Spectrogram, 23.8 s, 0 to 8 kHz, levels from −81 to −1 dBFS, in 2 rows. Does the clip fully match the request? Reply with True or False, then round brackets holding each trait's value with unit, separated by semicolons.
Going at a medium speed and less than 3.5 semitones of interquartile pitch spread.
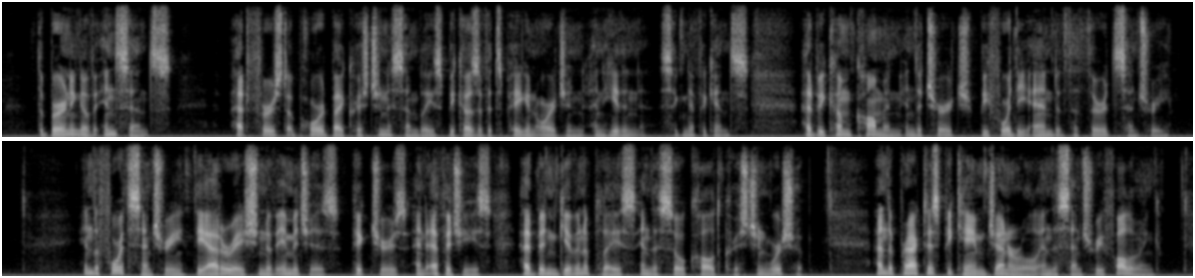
True (170 wpm; 3.1 semitones)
